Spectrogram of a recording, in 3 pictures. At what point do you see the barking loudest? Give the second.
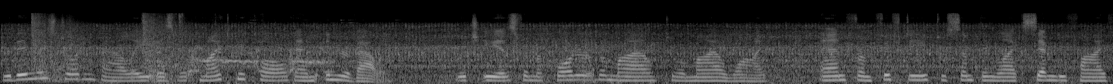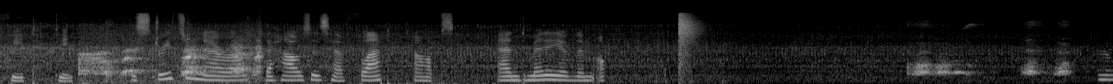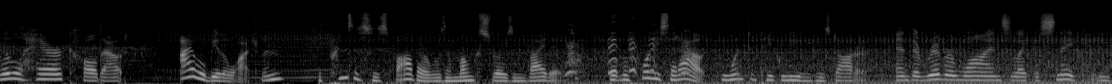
13 s.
